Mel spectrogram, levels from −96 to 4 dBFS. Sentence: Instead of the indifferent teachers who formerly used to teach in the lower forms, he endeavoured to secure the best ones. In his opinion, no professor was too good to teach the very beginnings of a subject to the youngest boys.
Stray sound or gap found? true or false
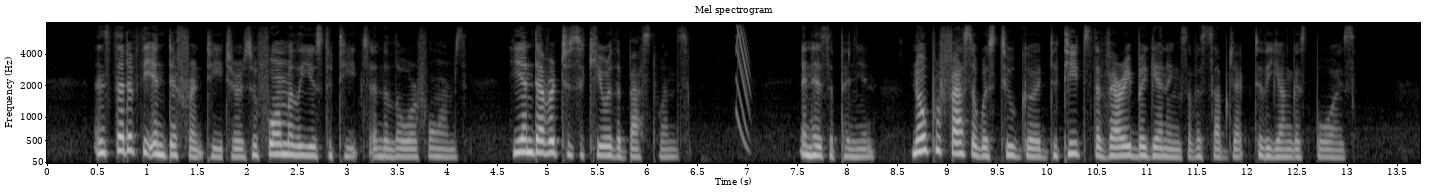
true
